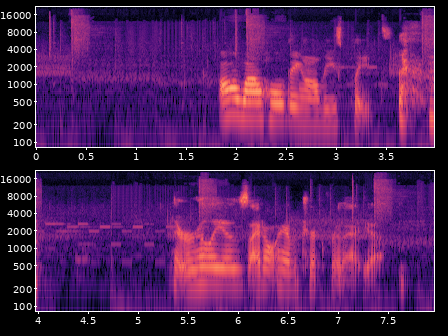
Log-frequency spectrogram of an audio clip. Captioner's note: laughs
